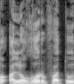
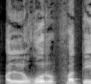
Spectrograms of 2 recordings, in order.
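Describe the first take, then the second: First: गुरफतु ending in a short "u" sound; original ending, -u. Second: गुरफती ending in an "i" sound; changed ending, -i. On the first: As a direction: say गुरफतु with a final u vowel. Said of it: "था वो अल गुरफती हो गया". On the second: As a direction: say गुरफती with a final i vowel. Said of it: "वो अल गुरफती हो गया". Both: Shown as a demonstration.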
